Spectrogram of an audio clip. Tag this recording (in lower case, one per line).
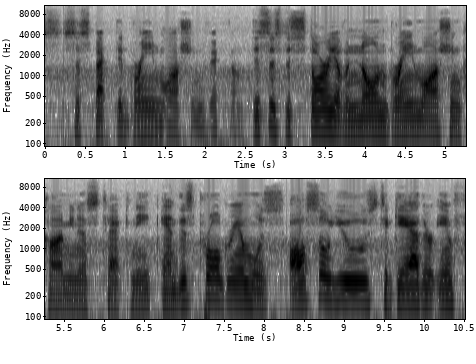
speech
